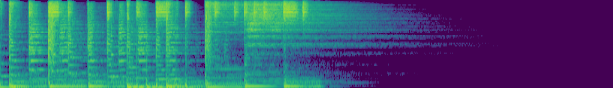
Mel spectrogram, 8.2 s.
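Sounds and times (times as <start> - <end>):
hip hop music: 0.0 - 4.4.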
